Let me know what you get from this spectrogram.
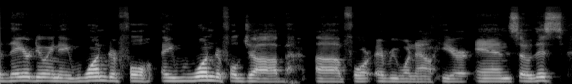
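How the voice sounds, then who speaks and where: A middle-aged man with a somewhat high voice hosts a political livestream. He talks casually, with many restarts and fillers. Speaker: political talk show host.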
